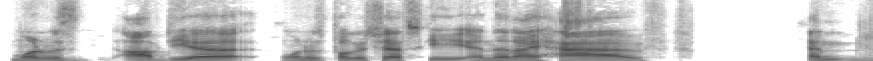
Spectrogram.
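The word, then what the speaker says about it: Pokusevski: And I'm also happy that I pronounced his name correctly on this podcast. – Pokushevsky? – Yeah, Pokushevsky.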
